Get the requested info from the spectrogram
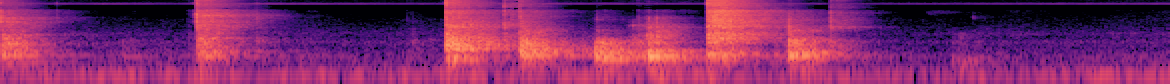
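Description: About half a dozen sharp mechanical clacks over three seconds, the loudest near the middle, as switches or breakers are flipped on to power up MidNite Classic solar charge controllers.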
